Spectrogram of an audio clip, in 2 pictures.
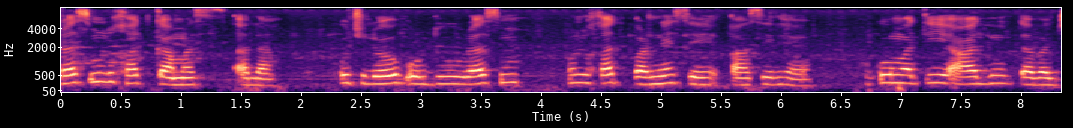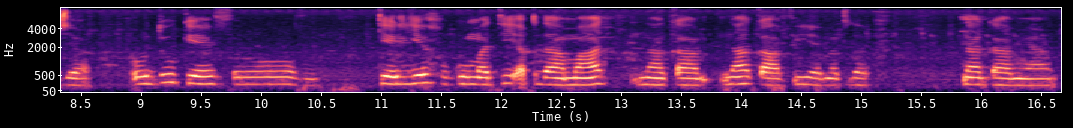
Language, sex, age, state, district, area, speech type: Urdu, female, 18-30, Bihar, Madhubani, urban, spontaneous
